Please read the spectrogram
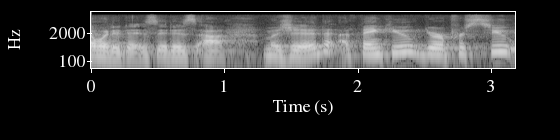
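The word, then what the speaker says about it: Maajid: pursued I know what it is it is majid thank you you're a pursuit within your Islamic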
